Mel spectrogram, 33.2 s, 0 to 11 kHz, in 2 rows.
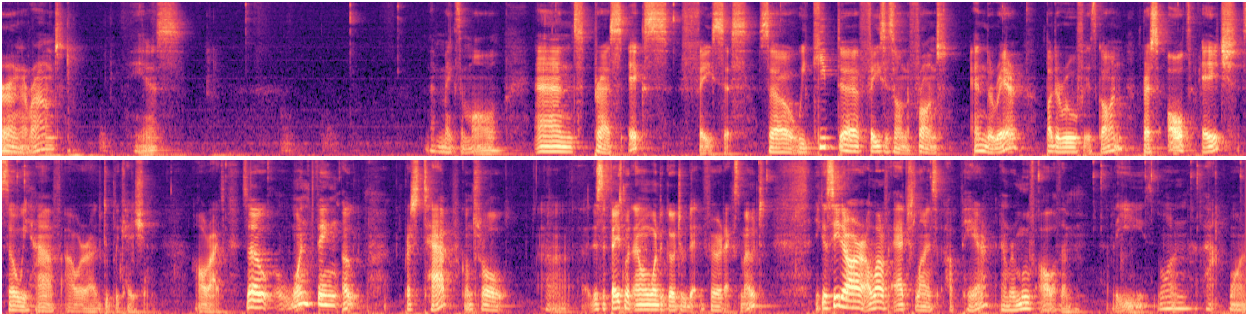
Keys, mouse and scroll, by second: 0.0-2.7 typing, 8.1 x, 14.3 Tab, 15.8 alt+h, 19.8 middle click, 20.0 middle click, 20.5 ctrl+Tab, 21.3 ctrl+Tab, 21.9 Tab, 25.6 ctrl+Tab, 29.6 x, 31.5 x, 32.8 x.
